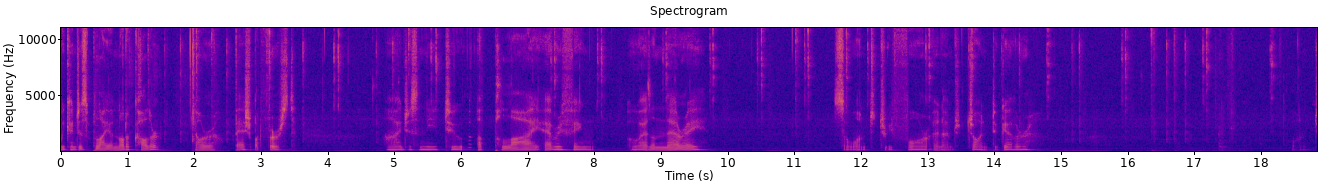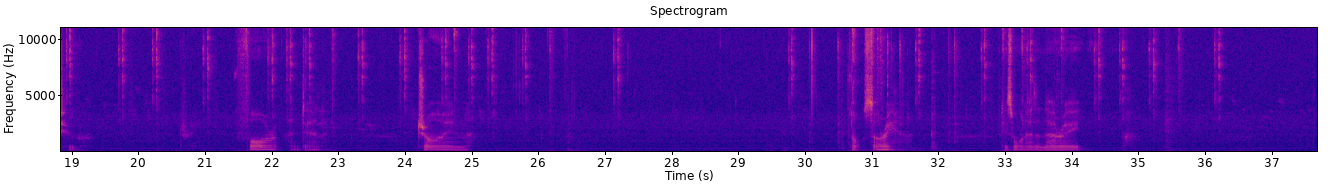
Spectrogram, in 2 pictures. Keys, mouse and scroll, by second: 0.0 scroll down 1, 0.9 shift+middle click, 1.1 shift+scroll down 1, 1.2 scroll up 3, 1.4 middle click, 1.7 scroll down 1, 1.8 click, 2.2 shift+middle click, 2.9 click, 3.2 middle click, 3.9 click, 4.6 middle click, 5.4 shift+click, 7.2 click, 7.9 click, 8.0 shift+click, 8.9 click, 9.6 click, 10.3 click, 11.0 shift+click, 12.8 click, 14.0 middle click, 14.6 click, 15.0 middle click, 15.8 click, 16.1 scroll up 1, 16.3 shift+middle click, 16.6 middle click, 17.0 click, 18.0 click, 18.8 click, 19.6 click, 20.1 click, 20.8 click, 21.8 shift+click, 23.2 click, 24.4 click, 24.8 shift+click, 25.7 shift+click, 27.0 click, 29.7 click, 29.9 middle click, 30.9 ctrl+z, 31.2 middle click, 31.5 click, 32.0 middle click, 32.5 click, 33.2 click, 34.2 shift+click, 34.3 shift+click, 36.0 shift+click.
